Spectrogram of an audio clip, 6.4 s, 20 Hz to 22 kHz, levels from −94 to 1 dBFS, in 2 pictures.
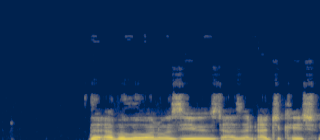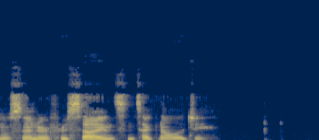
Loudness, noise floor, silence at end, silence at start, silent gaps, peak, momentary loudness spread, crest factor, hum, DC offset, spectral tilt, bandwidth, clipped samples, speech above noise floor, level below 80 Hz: -19 LUFS; -88 dBFS; 1.1 s; 0.9 s; none; -2 dBFS; 10 LU; 18 dB; none; under 0.1%; -3.5 dB/octave; 9.4 kHz; under 0.1%; 69 dB; -70 dBFS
